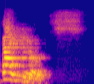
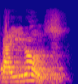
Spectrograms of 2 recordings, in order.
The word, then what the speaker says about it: kairos: está utilizando otro término, es el término kairos o kairos, como algunos predicadores o biblistas lo pueden pronunciar.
